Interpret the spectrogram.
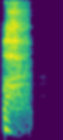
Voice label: Emote Negative

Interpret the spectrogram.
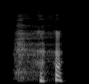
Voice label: Nao Emote Positive

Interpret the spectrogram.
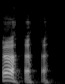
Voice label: Emote Positive

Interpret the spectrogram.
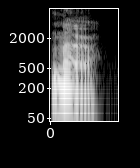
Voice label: Emote Negative

